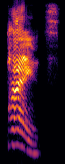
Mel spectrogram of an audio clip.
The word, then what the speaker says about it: pint: okay question number six the given word is pints pints i is a we have a diphthong sound i i all right as in ice pint then option a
